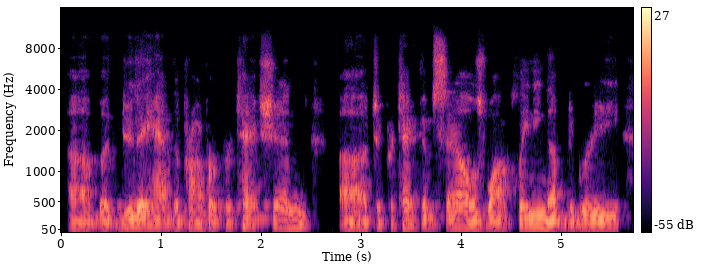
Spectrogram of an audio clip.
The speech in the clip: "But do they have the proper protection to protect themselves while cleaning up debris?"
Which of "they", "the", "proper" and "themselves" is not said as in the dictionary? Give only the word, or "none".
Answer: none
